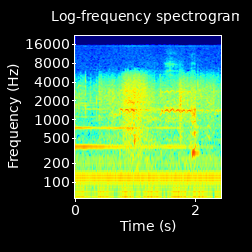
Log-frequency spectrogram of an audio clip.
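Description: Suspense film score: low held notes under a high, wavering tone that comes in under a second in.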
